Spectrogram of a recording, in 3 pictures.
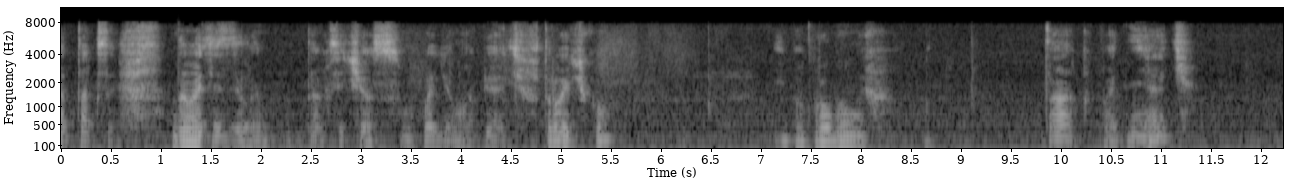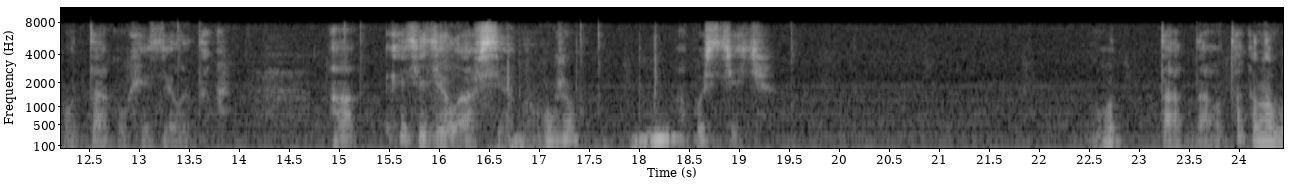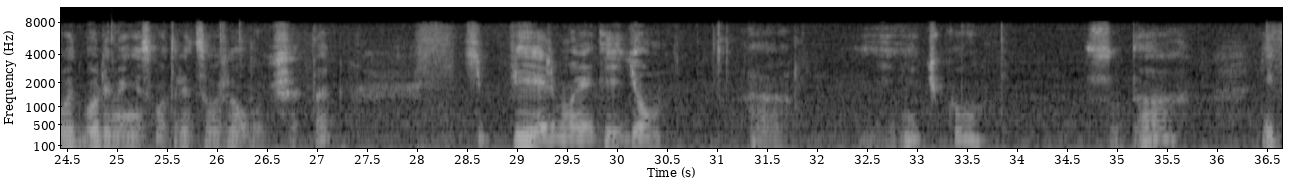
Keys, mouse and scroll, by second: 4.0 KP_1, 4.8 KP_3, 6.3-7.5 scroll up 1, 7.5-10.5 drag, 15.1 click, 17.4 shift+click, 19.5-22.5 drag, 26.0 click, 31.8 KP_1, 33.9-36.6 drag.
